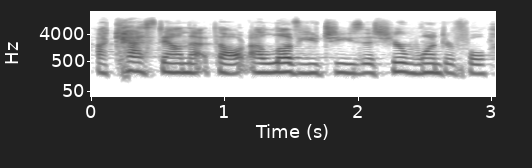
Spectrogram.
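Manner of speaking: soft, low murmured prayer; quiet prayer. Retold or imitated. Young woman praying away thoughts of Spencer, softly. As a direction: pray it under your breath. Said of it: "I'd be like".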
